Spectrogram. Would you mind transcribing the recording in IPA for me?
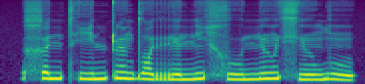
x œ nʲ t̪ʰ i nʲ ʈ œ̃ d̪ ɔ rʲ ə̃ nʲ ĩ x u nʲ ɾ ũ sʲ ũ ɡ ũ

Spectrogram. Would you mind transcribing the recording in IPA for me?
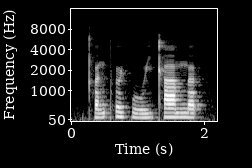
t̪ʰ ɐ˨˥ n pʰ ɵ˧ ɥ p uː˨˧ j kʰ aː˥ m n̪ ɐ˥ k̚

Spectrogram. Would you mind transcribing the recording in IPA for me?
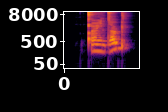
qʼ ĩ d a ɖ

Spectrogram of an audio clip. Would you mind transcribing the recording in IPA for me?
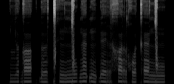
ʎ ɘ˨ ɡ ɐ˧ | ɠ ɘː˨ ǀʰ ĩ˨ ŋ͡ǀ u˧ ɡ ɛ̃˦ ɠ ĩ˨ ɠ e˦˨ r x ɐ˦ r χʷ ɛ˨ kʰ ɛ˦˨ ŋ͡ǀ ũ˨

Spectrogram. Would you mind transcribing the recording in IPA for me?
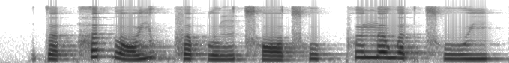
t̪ ɐ˨ t̚ h ɐ˥ t̚ l ɔː˨˥ j ʊ˨ k̚ f ɐ˧ p̚ l ʊ˨˧ ŋ t͡sʰ ɔː˨ t͡sʰ uː˧ k̚ pʰ ɵ˥ n ɐ˥ w ɐ˧ k̚ t͡sʰ uː˥ j

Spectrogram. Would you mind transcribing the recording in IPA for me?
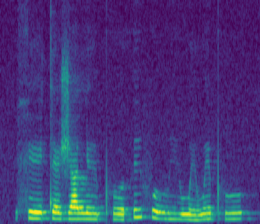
x e t ɛ ʒ a l ɪ pʰ ʊ θ i f ʊ β i w ɪ w e pʰ u

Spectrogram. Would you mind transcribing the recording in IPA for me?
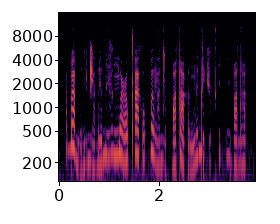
ɓ a˥˩ b o̤˩ ɗ i̤˧ d͡ʒ a̤˩ ɓ e˩˥ b i˩˥ z ɯ˧ ŋ͡m o˥˩ ʕ o˥ kʼ a˥˩ x ɔ˥ k͡p ɐ˥˩ v a̤˧ d͡z o̤˩ k͡p ɔ˩˥ tˤ a˩ x ɐ˩ ŋ͡m ɛ̤˥ d e˩ t͡ʃ o̤˥˩ kʰ i˥ k͡p i̤˥˩ ɓ ɔ˧ dˤ i̤˥˩

